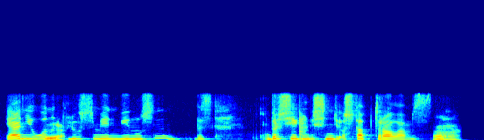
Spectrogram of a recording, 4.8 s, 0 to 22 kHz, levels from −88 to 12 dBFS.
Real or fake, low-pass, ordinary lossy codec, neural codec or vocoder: real; 7.2 kHz; none; none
